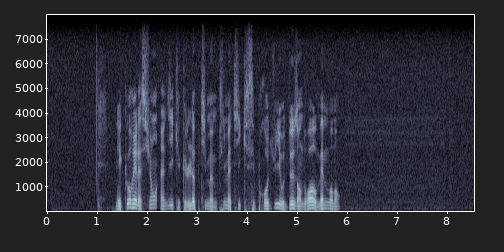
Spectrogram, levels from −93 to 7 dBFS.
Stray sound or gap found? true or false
false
